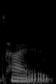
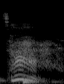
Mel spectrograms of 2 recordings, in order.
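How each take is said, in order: First: It is said in a standard American accent. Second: It is said in a Southern American accent. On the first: The speaker calls it wrong. "not tired" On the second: The speaker calls it right. "with like a southern type thing, you know, because like you know we always say tired"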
